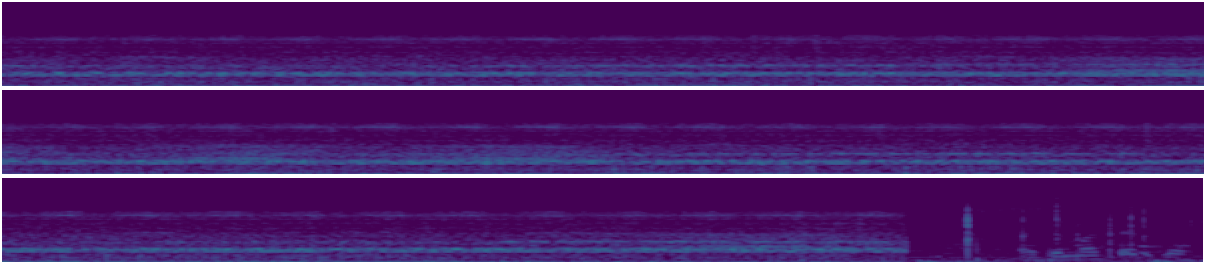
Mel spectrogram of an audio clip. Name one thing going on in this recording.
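Flames roar steadily in a fire pit.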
